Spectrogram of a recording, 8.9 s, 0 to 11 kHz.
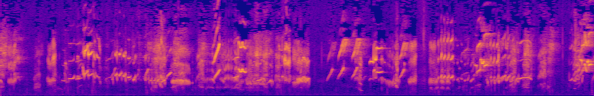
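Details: Close encounter with Rainbow Lorikeets, morning of 12 June 2017; a flock keeps up harsh, screechy chattering with quick pitch-bending squeals, calls overlapping almost without pause.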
